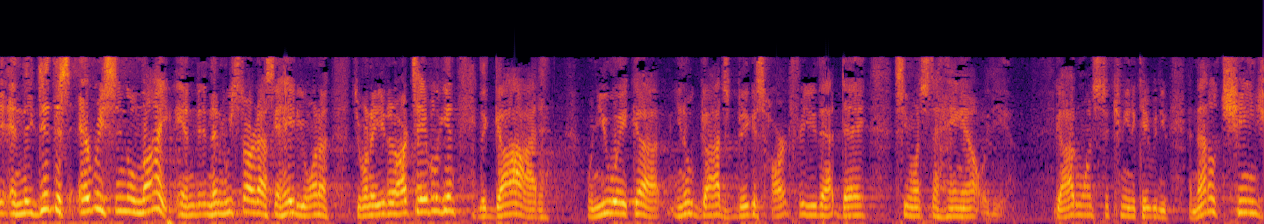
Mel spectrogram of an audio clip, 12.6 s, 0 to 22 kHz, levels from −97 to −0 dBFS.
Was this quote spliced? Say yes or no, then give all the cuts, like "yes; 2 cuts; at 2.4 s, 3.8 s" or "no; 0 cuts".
yes; 2 cuts; at 4.8 s, 10.5 s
